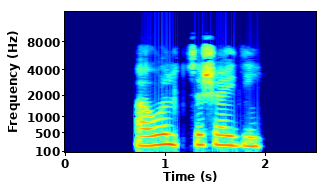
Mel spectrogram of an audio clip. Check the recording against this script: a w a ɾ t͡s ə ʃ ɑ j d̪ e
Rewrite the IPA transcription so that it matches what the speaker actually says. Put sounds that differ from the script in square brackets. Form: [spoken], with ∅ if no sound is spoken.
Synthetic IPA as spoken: a w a [l] t͡s ə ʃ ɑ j d̪ [i]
